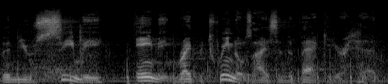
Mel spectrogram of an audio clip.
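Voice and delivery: low, soft menacing warning; quiet threat. Acted. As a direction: threaten him under your breath. Veiled threat to nervous partner.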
